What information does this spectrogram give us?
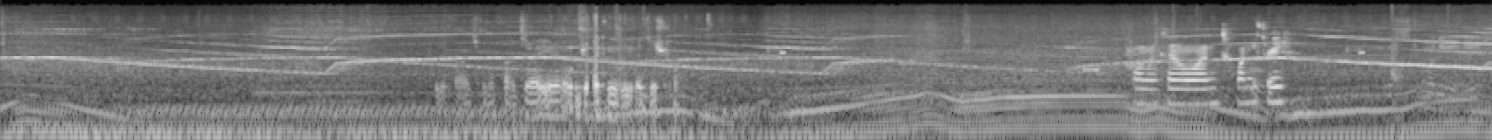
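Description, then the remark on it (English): An outdated video game siren on a state trooper traffic enforcement police car wails in repeating rising and falling sweeps, loud, with a deep engine rumble beneath and a few brief bursts of clattering noise partway through. “I've been meaning to change the sirens, because the sirens are kind of outdated.”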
